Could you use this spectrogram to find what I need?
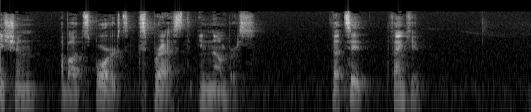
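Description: A young man talks calmly close to the microphone.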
